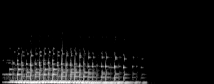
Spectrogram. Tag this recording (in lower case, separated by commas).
marimba, percussion, mallet percussion, musical instrument, music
